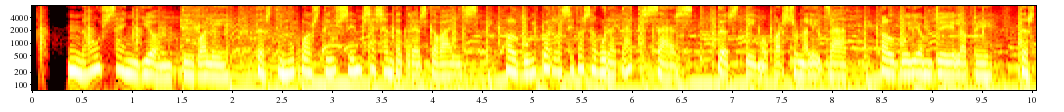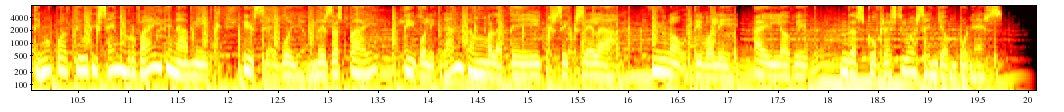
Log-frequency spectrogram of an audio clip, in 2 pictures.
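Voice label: RADIO, Catalan; SSANGYONG TIVOLI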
